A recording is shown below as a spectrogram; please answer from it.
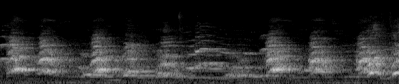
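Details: Dogs shut in a kennel, barking rhythmically with bright, harmonic barks in pulses about every half second, and a brief lull of lower whines in the middle.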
